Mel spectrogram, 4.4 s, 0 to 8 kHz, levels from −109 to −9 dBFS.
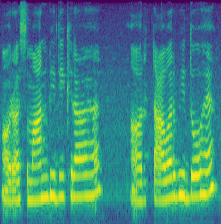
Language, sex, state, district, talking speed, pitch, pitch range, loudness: Hindi, female, Jharkhand, Palamu, 150 wpm, 255 Hz, 235-270 Hz, -14 LUFS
